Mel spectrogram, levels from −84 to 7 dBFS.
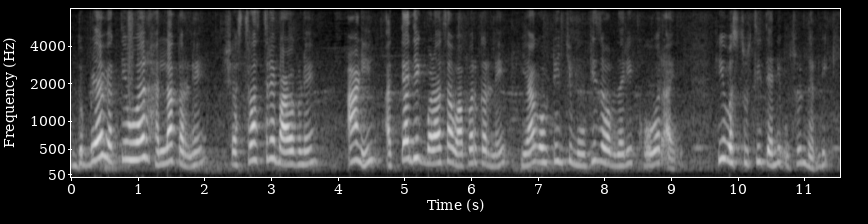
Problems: none marked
